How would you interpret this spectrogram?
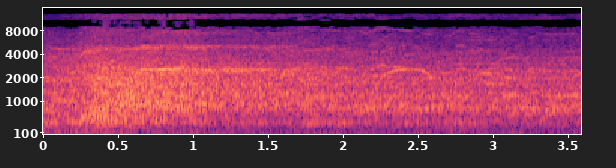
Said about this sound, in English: Leon Draisaitl's won it! In game four for the Oilers, and the series is tied at 2. Now let's hear the crowd outside Rogers' place at Edmonton reacting.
